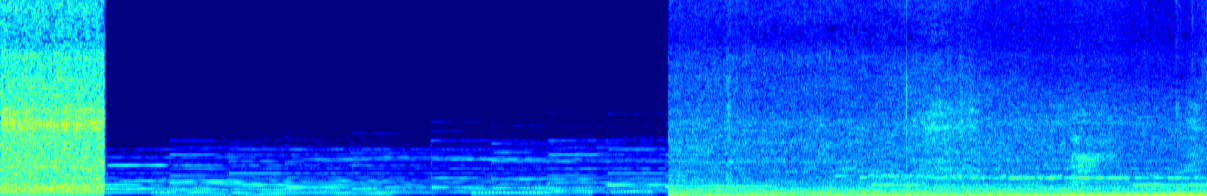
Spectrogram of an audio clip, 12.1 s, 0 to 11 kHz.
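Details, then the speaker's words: 2008 Ford Edge 3.5L V6, 122k miles, idling after work on the cylinder 3 injector for a lean condition and a flashing check engine light. Smooth, even idle with a steady low hum, no stumble or shake. The engine runs well with no injector symptoms. "I am not seeing any symptoms of a bad injector happening the car is not shaking it's running well"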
